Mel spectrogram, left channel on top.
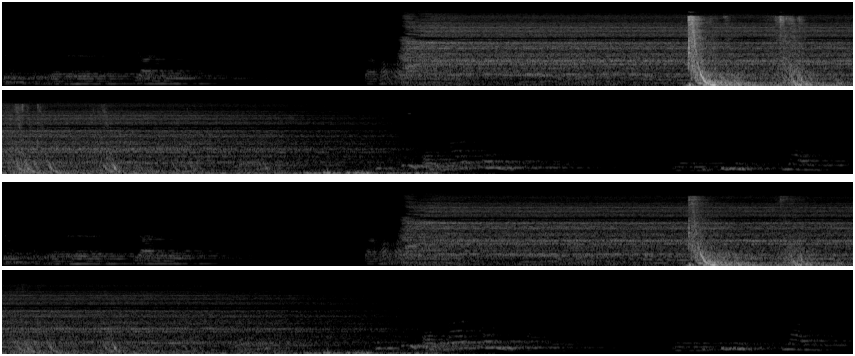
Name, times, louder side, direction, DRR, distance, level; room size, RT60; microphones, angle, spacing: voice 1, 0.0-1.7 3.6-9.4 9.9-11.4 12.7-12.9, right 1 dB, 10° right, -3 dB, 2.9 m, -57 dB
sound 1, 4.0-12.8, left 3 dB, 25° left, 1.2 m, -43 dB
sound 2, 6.8-12.9, left 7 dB, 75° left, 0.4 m, -37 dB
voice 2, 12.2-14.3 15.2-16.0 16.3-16.7, right 1 dB, 40° right, -3 dB, 2.3 m, -56 dB
18.5 x 7.8 x 8.6 m, 2.2 s
head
